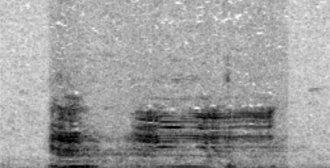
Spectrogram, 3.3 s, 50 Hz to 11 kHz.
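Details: Rutting red deer in 2014, one of the belling encounters with a 14-point stag or a 12-point stag. A rough, throaty bellow starts abruptly, dips briefly, then carries on as a sustained harmonic roar lasting over two seconds.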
